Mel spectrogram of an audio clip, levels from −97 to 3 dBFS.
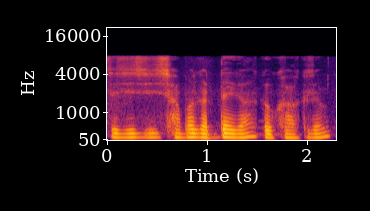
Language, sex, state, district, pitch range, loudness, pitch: Wancho, male, Arunachal Pradesh, Longding, 130-135 Hz, -17 LUFS, 135 Hz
